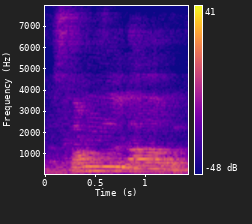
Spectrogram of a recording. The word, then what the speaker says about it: संलाप: सय संयम संयम इसम संलाप संलाप संलाप के बा अनुस्वार का उच्चारण ल क नासिका के साथ लेके बोलना पड़ेगा संलाप एक लोक है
